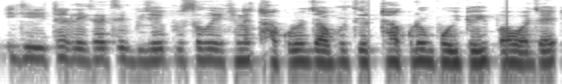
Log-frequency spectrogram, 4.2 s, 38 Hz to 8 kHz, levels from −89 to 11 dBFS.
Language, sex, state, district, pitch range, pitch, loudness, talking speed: Bengali, female, West Bengal, Kolkata, 160-180 Hz, 170 Hz, -19 LUFS, 215 wpm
